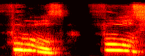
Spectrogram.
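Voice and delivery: loud, high cry of exasperation; shouted. A narrator's reading. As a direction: shout it at the whole crowd. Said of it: "shouted Benjamin".

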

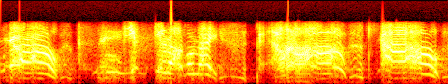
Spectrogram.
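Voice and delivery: high hammed-up wailing; protesting cries. Country boy fends off rival, mock wailing. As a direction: yelp as if being shoved away.

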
